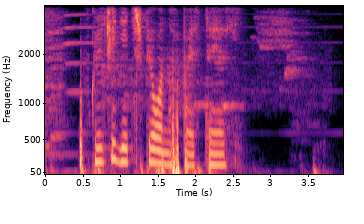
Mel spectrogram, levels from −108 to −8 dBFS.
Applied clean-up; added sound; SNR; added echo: classical method log-MMSE.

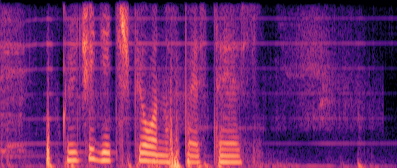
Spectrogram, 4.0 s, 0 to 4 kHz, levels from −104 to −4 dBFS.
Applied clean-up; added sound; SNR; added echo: neural separator model SepFormer DNS4.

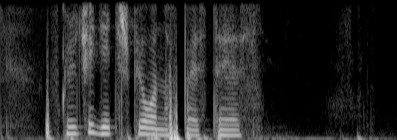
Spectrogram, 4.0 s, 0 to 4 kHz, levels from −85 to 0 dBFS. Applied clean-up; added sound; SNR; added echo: none; none; none; none.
